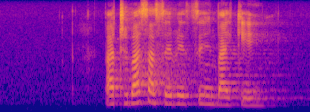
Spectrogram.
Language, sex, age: Southern Sotho, female, 23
